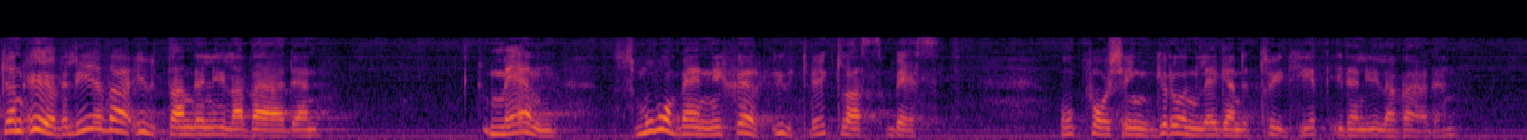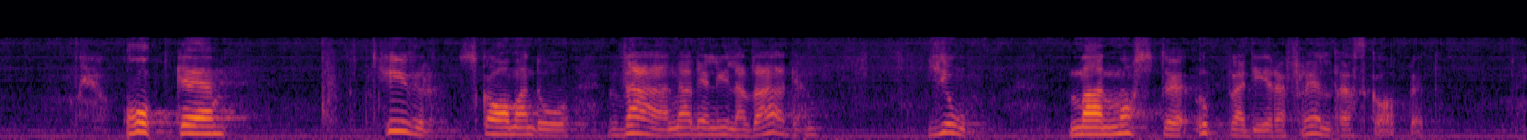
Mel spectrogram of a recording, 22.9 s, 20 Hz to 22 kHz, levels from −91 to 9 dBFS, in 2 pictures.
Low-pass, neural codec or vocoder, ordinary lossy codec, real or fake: 7.2 kHz; codec, 24 kHz, 6 kbps, HILCodec; none; fake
